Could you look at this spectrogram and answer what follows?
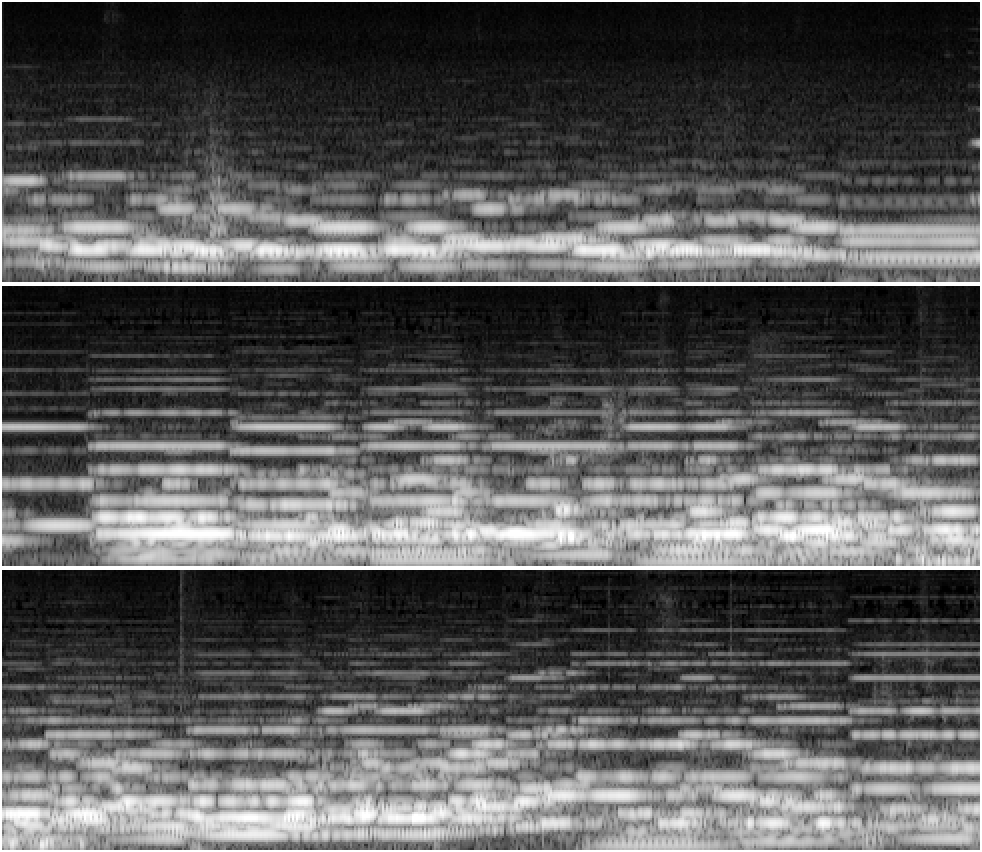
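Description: Organ music: sustained chords and a moving melody line, with deep bass notes coming in about ten seconds in so that the sound grows fuller and louder.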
